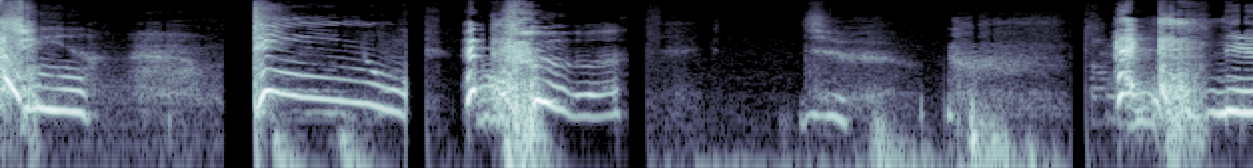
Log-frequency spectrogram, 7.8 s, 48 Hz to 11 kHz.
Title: sneezing compilation 12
